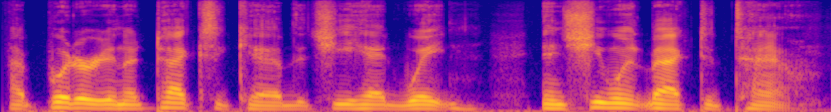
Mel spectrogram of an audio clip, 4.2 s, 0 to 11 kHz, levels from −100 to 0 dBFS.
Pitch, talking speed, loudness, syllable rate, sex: 110 Hz, 230 wpm, -18 LUFS, 5.3 syllables/s, male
